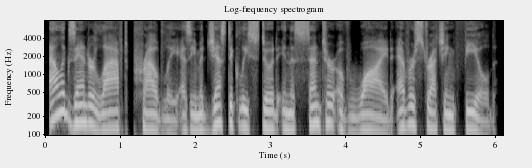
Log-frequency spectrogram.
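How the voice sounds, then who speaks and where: A man's voice: mid-range voice, animated, moderate pace, no room sound, studio quality. A man narrating a fantasy story in a dramatic, theatrical, scripted style.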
